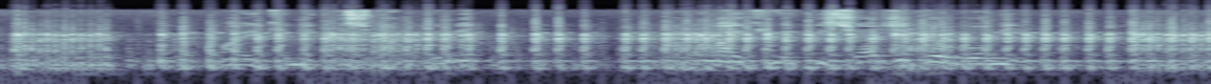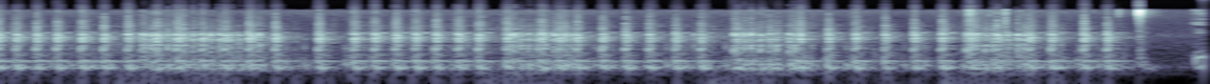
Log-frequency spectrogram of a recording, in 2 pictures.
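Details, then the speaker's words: Rapid repeating bursts with a rumbling, engine-like quality from the needle EMG speaker: myokymic discharges, a spontaneous abnormal muscle activity. "This example is a little longer than previous example I'm changing the time base. you see the typical shape Another example As you see, the interval between MUAPs are irregular"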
